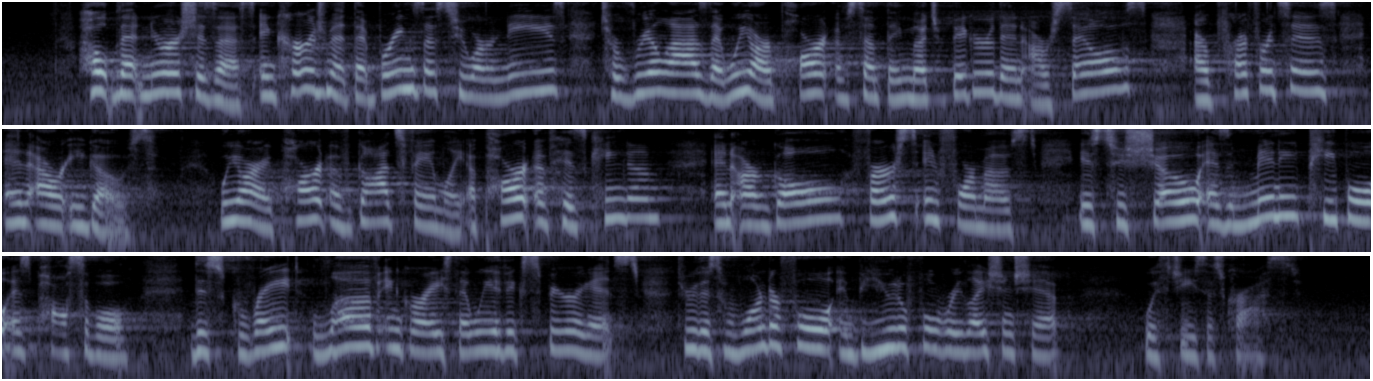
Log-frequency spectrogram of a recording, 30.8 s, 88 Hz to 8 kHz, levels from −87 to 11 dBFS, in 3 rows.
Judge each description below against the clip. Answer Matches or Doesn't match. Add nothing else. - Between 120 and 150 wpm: Matches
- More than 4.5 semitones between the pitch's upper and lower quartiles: Doesn't match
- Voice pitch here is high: Matches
